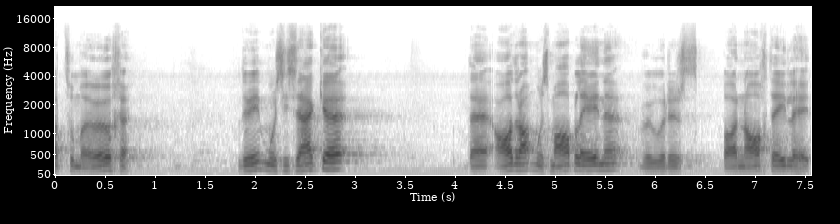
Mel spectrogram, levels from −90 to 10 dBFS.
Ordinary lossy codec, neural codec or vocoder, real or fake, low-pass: none; vocoder, 44.1 kHz, 128 mel bands every 512 samples, BigVGAN v2; fake; 14.4 kHz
